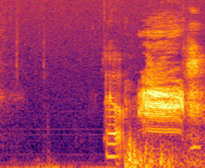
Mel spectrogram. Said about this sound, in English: This is my little crow buddies on a windy day.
